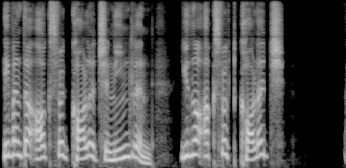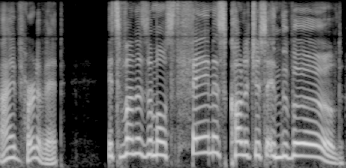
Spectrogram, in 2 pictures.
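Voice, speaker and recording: A man voicing an older male gangster who is gloomy, sentimental and boastful, with a slow, heavy, brooding delivery. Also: high voice, very animated, dry recording, clean studio sound, voice pushed up. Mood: admiring. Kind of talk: audiobook character voice.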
